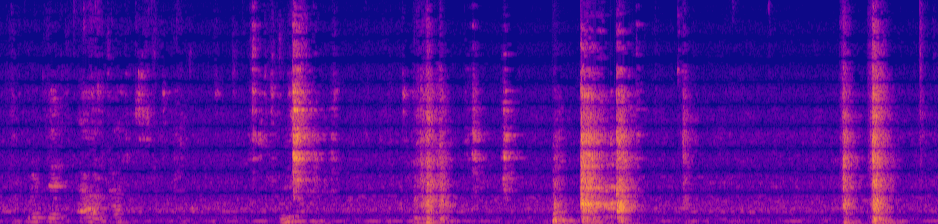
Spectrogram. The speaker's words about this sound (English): Let me dry this plate off.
